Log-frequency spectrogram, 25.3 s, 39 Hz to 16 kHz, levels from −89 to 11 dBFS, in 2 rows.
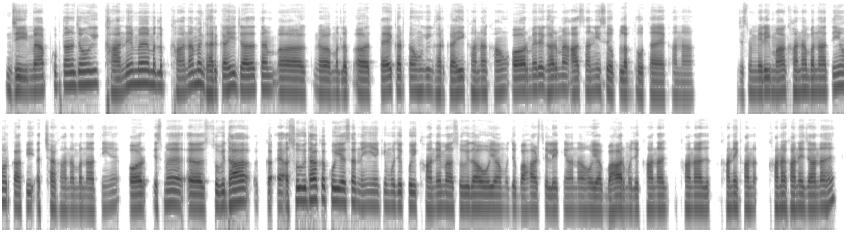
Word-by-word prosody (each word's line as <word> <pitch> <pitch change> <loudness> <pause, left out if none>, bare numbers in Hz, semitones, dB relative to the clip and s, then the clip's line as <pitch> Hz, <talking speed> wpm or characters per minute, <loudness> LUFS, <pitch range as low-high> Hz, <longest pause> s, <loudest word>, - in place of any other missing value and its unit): जी, 140 0 +1
मैं 145 +1 +2
आपको 150 +4 -1
बताना 180 +1 +1
चाहूँगा 195 +1 +2
कि 205 - -2
खाने 135 +7 0
में 205 0 +3
मतलब 185 -3 0
खाना 140 +5 -1
मैं 205 +1 +1
घर 135 -2 +2
का 155 - +3
ही 165 +3 +2
ज़्यादातर 150 0 +2
अ 135 -2 -1
अ, 130 -1 +3
मतलब 125 -1 -2
अ, 130 -1 +2 0.2
तय 135 +1 +3
करता 145 0 -1
हूँ 140 0 -3
कि 145 0 -5
घर 130 -1 -5
का 130 - +1
ही 135 +2 +1
खाना 135 0 -4
खाऊँ। 135 +2 -5
और 140 +1 +5
मेरे 155 +2 0
घर 145 +1 +1
में 155 +1 -1
आसानी 135 0 -2
से 140 - -2
उपलब्ध 125 0 -2
होता 120 -1 -3
है 115 -1 0
खाना, 115 -1 -10 0.7
जिसमें 130 +2 -9
मेरी 135 +1 +1
माँ 135 +1 +1
खाना 140 +1 -1
बनाती 140 +2 -1
हैं 175 - -1
और 175 0 -1
काफ़ी 145 +1 0
अच्छा 135 - -2
खाना 130 -1 -6
बनाती 125 +1 -5
हैं। 155 +2 -11 0.2
और 135 +1 +4
इसमें 160 +2 -3
अ, 135 -2 +4
सुविधा 155 +6 +4 0.3
क - - +1 0.2
असुविधा 190 +7 +5
का 205 0 +2
कोई 185 -2 +3
ऐसा 175 0 +2
नहीं 155 -1 -6
है 150 - -3
कि 150 +1 -9
मुझे 150 0 -2
कोई 150 0 -1
खाने 135 +1 -1
में 140 0 0
असुविधा 135 0 0
हो 135 0 +3
या 135 -1 +1
मुझे 130 +1 -8
बाहर 130 +1 +1
से 130 - -8
लेके 125 0 -4
आना 125 0 -5
हो 125 - -1
या 125 0 +2
बाहर 130 +2 +5
मुझे 125 0 -4
खाना 130 0 0 0.3
खाना 130 -1 +1 0.3
खाने 135 -1 0
खाना 130 -1 -2 0.2
खाना 140 0 +2
खाने 135 +1 +1
जाना 135 +2 +2
है। 170 +7 -2
135 Hz, 205 wpm, -24 LUFS, 130-150 Hz, 0.7 s, और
